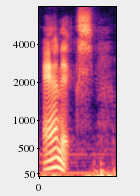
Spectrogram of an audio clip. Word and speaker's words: ANACS: Okay, first of all, we are going to be taking a look at Annex, which is spelled ANACS.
